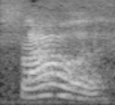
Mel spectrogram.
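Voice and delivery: flower with the weight on FLOW, the W silent; stress first syllable. Shown as a demonstration. Teacher modelling flower for students, stress on the first syllable. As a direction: lean on the front of flower. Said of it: "เน้นเสียงข้างหน้า".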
